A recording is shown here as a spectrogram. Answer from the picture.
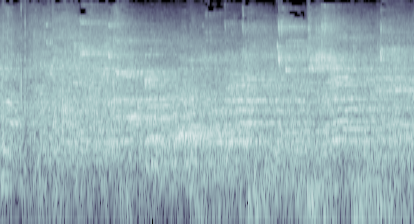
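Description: Live sound of a basketball game in a large gym: voices of players and spectators echoing through the hall, with a basketball bouncing on the hardwood floor.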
